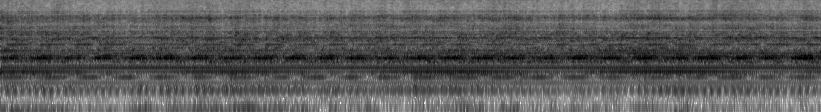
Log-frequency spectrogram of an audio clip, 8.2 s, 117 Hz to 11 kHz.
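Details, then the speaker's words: Old National 125 water pump motor, about 27 years old, after rewinding its burnt coil: quiet steady hum with clean constant pitch, no grinding or rattle; rotation now strong; normal running after rewind. "Nah, coba sekarang kita tes. Sudah kedengar ya suaranya putarannya."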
